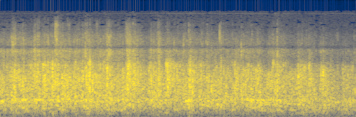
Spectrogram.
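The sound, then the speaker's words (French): An audience at an École des Ponts master's programme event applauds the administrative and teaching teams with even, sustained clapping that stays steady to the end. “j'aimerais qu'on applaudisse toutes ces équipes administratives et pédagogiques qui font que ces masters peuvent tenir”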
